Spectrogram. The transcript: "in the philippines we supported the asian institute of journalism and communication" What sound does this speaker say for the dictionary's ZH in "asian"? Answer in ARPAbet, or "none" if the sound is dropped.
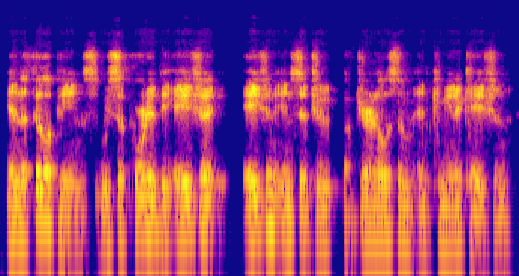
ZH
